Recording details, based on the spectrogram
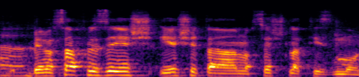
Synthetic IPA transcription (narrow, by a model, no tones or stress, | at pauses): beno̞saflezejeʃjeʃetano̞se̞ʃelatizmon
